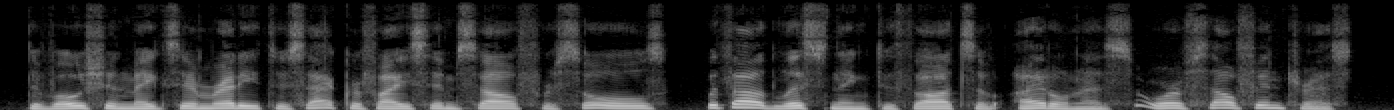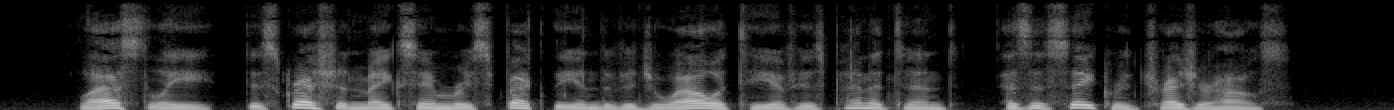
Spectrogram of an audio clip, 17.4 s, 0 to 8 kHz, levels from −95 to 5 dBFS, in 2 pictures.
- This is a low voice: No, medium, 150 Hz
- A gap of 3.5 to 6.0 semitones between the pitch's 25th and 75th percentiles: No, average, 3.1 semitones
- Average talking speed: No, slow, 115 wpm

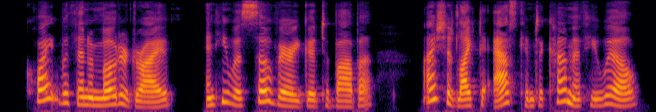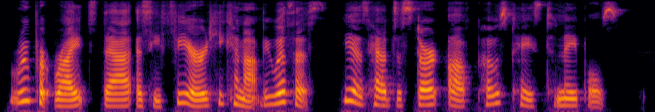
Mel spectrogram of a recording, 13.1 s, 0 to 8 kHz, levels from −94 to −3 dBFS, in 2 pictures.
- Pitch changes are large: Yes, wide, 6.8 semitones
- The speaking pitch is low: No, medium, 185 Hz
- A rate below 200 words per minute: No, fast, 205 wpm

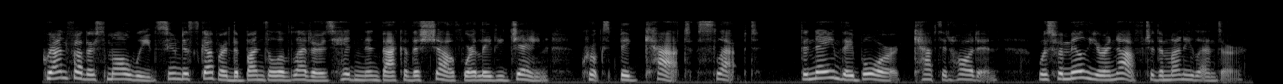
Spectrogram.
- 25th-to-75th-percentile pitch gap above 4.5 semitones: No, average, 3.9 semitones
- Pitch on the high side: Yes, high, 210 Hz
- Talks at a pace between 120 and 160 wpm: Yes, average, 155 wpm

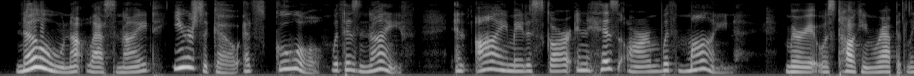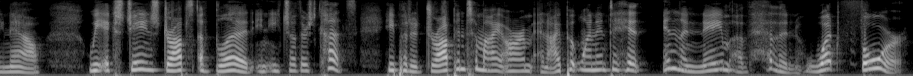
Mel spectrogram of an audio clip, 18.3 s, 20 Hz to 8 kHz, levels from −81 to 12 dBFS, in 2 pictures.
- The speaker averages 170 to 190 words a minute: Yes, average, 185 wpm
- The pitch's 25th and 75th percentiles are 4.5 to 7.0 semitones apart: Yes, average, 4.9 semitones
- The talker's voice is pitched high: Yes, high, 235 Hz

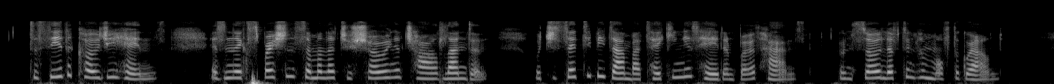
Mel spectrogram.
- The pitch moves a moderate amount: Yes, average, 3.8 semitones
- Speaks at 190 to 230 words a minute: Yes, average, 195 wpm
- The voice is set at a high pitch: Yes, very high, 285 Hz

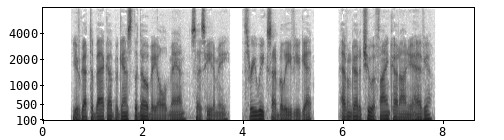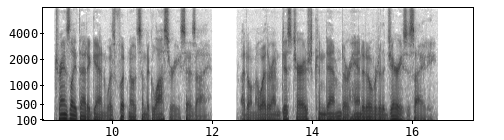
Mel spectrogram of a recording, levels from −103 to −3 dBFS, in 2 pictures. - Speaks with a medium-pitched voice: No, very low, 80 Hz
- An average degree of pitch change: Yes, average, 3.6 semitones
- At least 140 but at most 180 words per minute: No, average, 195 wpm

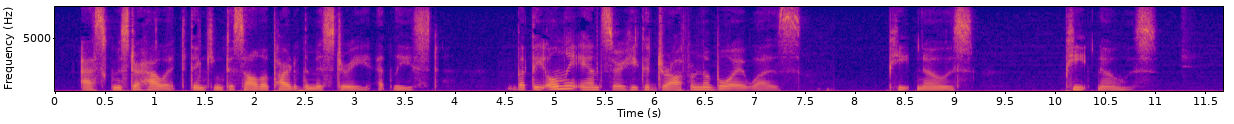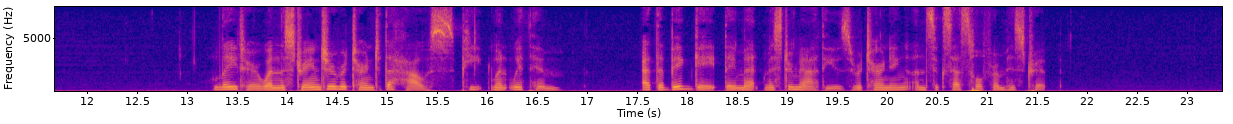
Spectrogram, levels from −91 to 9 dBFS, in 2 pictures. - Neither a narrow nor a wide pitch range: Yes, average, 3.7 semitones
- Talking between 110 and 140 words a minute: Yes, slow, 135 wpm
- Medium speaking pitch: Yes, medium, 170 Hz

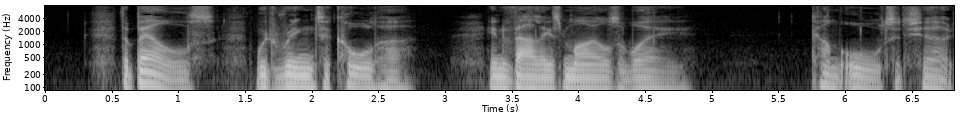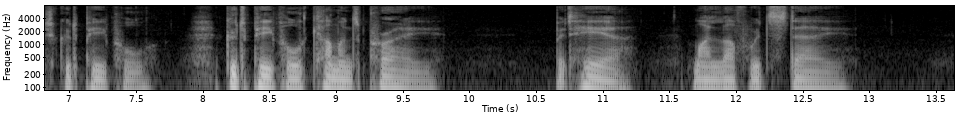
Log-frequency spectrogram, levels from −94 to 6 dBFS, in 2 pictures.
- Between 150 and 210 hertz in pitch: No, very low, 85 Hz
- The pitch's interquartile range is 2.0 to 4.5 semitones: Yes, average, 2.7 semitones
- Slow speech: Yes, slow, 125 wpm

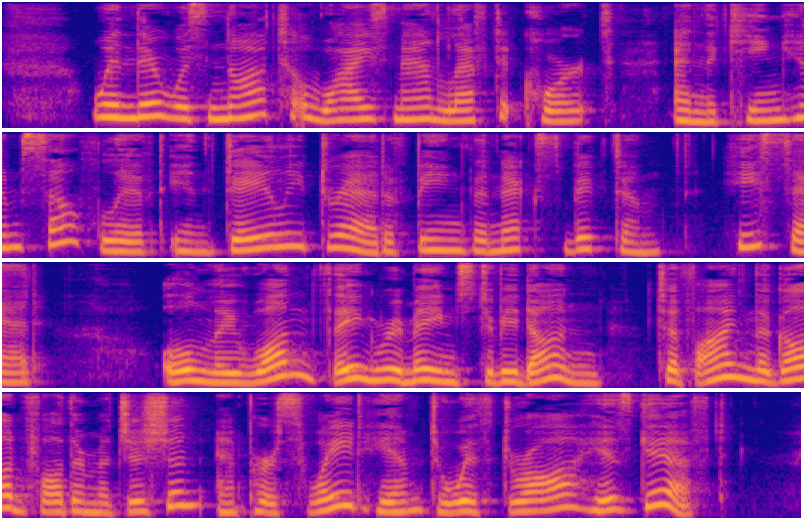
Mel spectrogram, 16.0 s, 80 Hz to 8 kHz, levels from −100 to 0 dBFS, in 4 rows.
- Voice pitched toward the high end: Yes, high, 205 Hz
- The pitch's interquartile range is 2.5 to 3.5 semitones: No, average, 4.8 semitones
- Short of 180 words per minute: Yes, average, 165 wpm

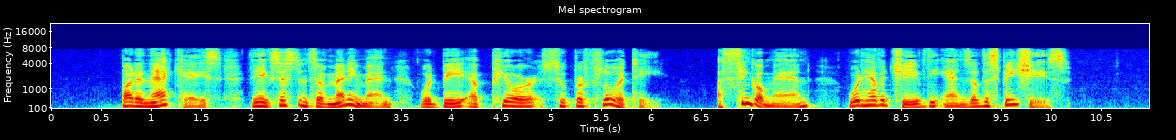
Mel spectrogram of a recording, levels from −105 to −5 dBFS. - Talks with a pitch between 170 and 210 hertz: No, medium, 140 Hz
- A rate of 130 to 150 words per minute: Yes, slow, 135 wpm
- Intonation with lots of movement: Yes, wide, 7.8 semitones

